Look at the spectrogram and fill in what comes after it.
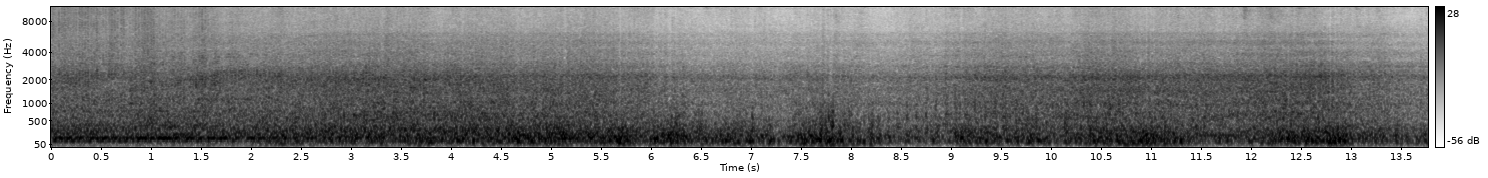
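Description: Coaches of a KAI passenger train rolling past on the tracks: a loud, steady rumble of wheels on rails, with a low hum in the first couple of seconds that fades out.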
